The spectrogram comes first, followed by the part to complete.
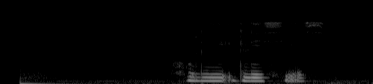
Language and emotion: Russian, neutral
